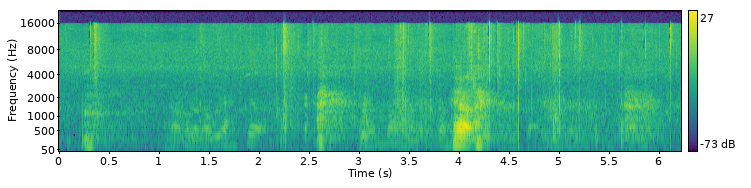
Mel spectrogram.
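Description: Leaf litter and twigs crackling, with scattered sharp snaps, as a hiker crawls through dense jungle undergrowth. People talk quietly, and a voice says "ya" about four seconds in.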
